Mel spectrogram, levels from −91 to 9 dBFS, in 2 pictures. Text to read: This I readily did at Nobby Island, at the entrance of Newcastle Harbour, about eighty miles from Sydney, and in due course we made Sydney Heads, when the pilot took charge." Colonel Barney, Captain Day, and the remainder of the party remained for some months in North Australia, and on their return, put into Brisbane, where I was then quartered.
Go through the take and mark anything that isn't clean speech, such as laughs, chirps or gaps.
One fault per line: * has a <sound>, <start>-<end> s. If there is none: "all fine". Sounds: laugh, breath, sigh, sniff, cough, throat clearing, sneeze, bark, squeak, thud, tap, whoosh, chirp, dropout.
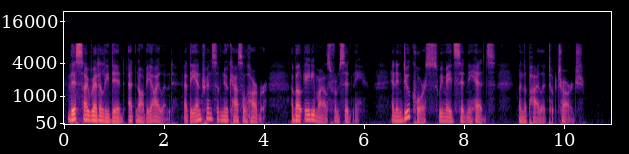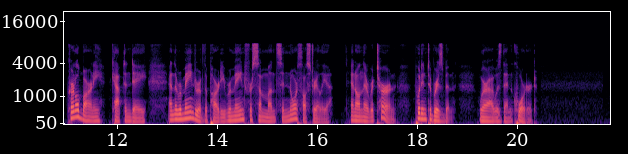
all fine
